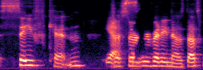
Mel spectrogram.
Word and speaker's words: Safken: website which is uh it looks like safkin but is pronounced safe kitten yeah so everybody knows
